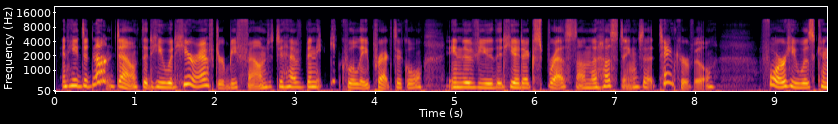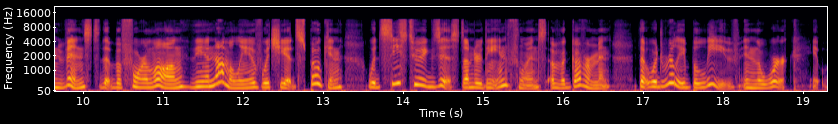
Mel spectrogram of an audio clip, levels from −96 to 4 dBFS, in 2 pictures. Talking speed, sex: 195 wpm, female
